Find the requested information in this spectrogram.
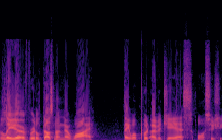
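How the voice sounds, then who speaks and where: Very clean recording with a silent background of a man with an Australian accent, fairly low pitch, moderate pace and fairly even intonation. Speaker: livestream host, gaming commentator. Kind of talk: casual live stream chat.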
